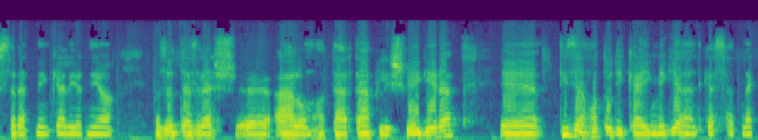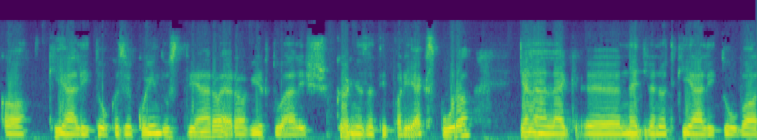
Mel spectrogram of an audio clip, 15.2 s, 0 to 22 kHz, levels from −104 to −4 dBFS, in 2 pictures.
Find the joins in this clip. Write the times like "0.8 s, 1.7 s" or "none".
none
